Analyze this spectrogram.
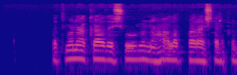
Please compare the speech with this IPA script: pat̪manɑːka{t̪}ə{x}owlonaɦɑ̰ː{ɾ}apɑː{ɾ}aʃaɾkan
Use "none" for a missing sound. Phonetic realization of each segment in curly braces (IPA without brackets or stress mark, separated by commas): d̪, ʃ, l, ɾ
